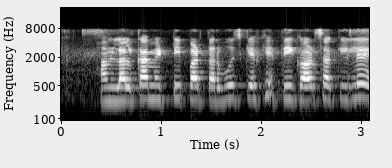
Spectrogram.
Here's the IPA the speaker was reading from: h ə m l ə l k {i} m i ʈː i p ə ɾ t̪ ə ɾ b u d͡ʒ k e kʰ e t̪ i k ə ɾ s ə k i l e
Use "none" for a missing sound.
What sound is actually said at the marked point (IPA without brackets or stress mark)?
a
